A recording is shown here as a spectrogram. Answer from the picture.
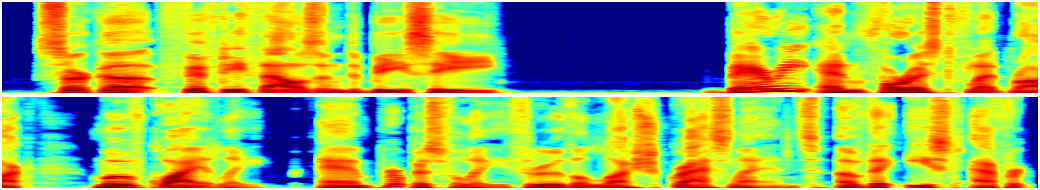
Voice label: Light Humor Voice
